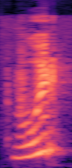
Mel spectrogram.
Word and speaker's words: hvor: But it will be silent if immediately followed by either je or the. hjem, hvor, hva.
